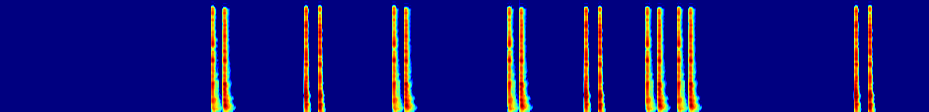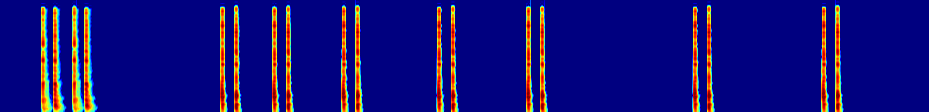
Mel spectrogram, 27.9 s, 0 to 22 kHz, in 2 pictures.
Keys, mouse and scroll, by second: 4.5-6.3 right drag, 8.8-10.4 right drag, 10.7 click, 10.8 BackSpace, 12.8-13.9 right drag, 14.5 click, 14.9-18.0 drag, 18.0-19.6 right drag, 18.2 r, 19.6-21.3 middle drag, 19.9 r, 21.3 g, 22.3 middle click, 23.8 g, 25.1 g.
